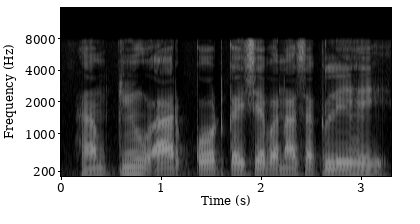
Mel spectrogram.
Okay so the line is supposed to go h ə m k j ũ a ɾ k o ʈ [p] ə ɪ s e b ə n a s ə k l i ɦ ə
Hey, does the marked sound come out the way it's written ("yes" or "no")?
no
